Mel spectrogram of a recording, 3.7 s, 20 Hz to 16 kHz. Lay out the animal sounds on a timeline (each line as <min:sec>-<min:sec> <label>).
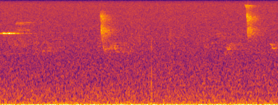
0:00.0-0:00.7 Black-throated Green Warbler (Setophaga virens)
0:00.0-0:01.7 Red-eyed Vireo (Vireo olivaceus)
0:00.0-0:03.7 Eastern Chipmunk (Tamias striatus)
0:02.9-0:03.7 Scarlet Tanager (Piranga olivacea)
